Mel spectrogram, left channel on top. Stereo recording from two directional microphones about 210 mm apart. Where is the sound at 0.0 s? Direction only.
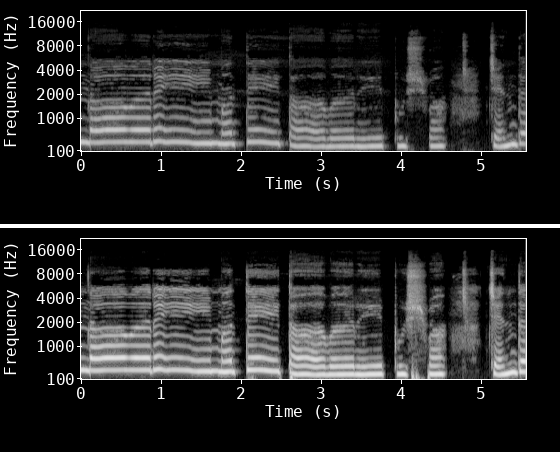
35° right (ahead or behind).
